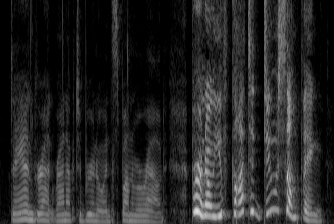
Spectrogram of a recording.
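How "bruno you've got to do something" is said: very high, loud urgent plea; desperate plea. A narrator's reading. Diane spinning Bruno around, pleading loudly. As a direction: beg him frantically.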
